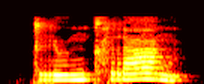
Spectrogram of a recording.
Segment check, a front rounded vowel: absent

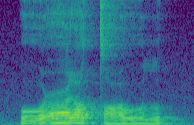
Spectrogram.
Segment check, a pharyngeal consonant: present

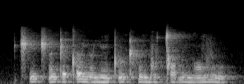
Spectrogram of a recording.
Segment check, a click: present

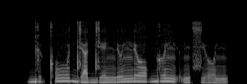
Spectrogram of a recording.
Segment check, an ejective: present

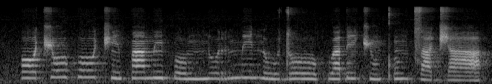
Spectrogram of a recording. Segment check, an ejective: present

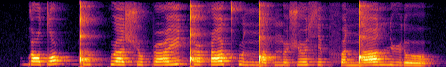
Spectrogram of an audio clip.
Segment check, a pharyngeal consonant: present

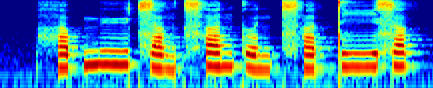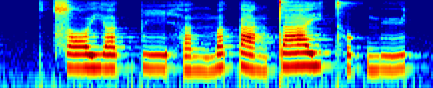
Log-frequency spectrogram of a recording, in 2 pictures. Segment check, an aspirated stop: present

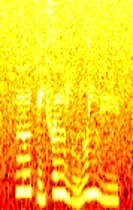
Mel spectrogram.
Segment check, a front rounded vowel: present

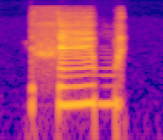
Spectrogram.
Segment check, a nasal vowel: absent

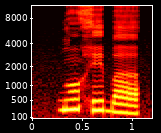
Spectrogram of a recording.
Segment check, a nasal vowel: present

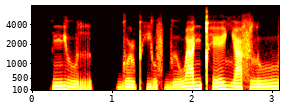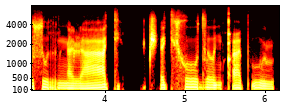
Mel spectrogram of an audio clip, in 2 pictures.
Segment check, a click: absent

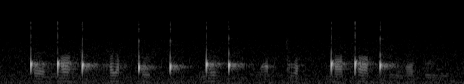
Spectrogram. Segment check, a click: present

